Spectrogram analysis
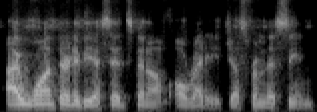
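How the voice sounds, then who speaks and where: A man's voice: fairly low pitch, fairly quick, no room sound, rough recording. A man podcast host giving casual, exclamatory reactions to a TV show, often repeating himself for emphasis.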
